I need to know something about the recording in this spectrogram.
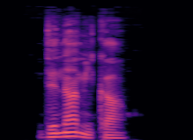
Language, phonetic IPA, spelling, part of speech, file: Polish, [dɨ̃ˈnãmʲika], dynamika, noun, Pl-dynamika.ogg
